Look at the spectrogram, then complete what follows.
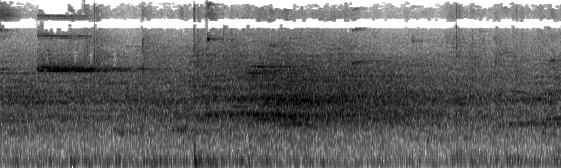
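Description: Indoor volleyball rally: a sharp smack of a hit on the volleyball about two seconds in, sneakers squeaking on the hardwood court, and voices of players and spectators rising in the echoing hall.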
